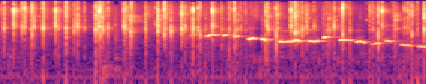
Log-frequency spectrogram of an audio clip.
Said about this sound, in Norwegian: Hvem plystra? Var det du som plystra?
